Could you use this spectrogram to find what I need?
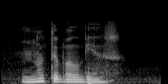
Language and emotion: Russian, neutral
